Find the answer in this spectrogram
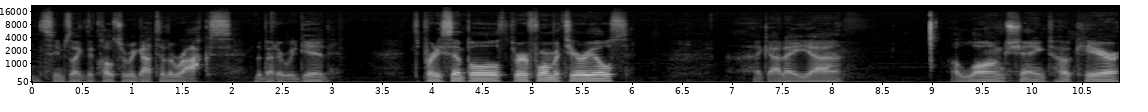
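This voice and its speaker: Soft-spoken and very deep in pitch, a man talks at a moderate pace with ordinary pitch variation and long, frequent pauses. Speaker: fly tying instructor. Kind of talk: tutorial. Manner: soft-spoken, keeping voice low; casual.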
